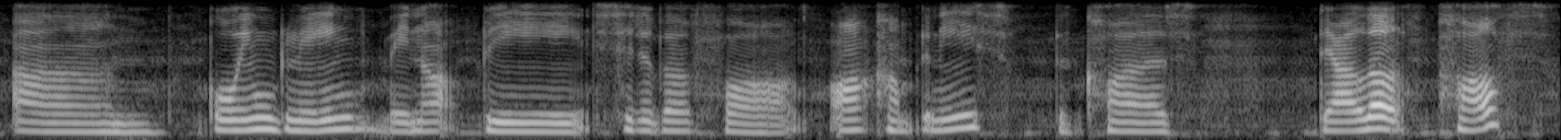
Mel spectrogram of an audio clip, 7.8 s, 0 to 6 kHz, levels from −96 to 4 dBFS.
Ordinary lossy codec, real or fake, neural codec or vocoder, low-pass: Opus, 32 kbps; fake; autoencoder, 44.1 kHz, a latent of 192 numbers a frame, MeloTTS; 5.4 kHz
